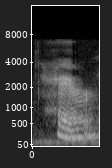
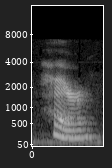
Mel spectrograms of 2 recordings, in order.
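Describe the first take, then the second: First: The word ends with an audible R sound. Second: The same.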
